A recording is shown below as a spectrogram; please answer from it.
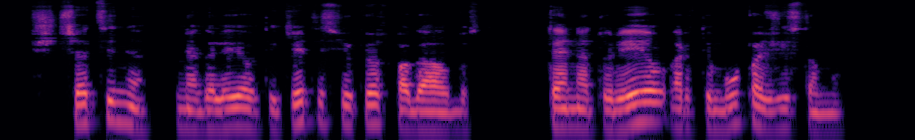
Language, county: Lithuanian, Telšiai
